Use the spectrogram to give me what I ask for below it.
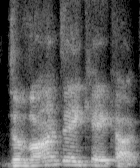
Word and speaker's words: Devontae Cacok: And we will stop talking about that and move on to Devontae Cacok. I looked up the pronunciation. I had to make sure. Devontae Cacok.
